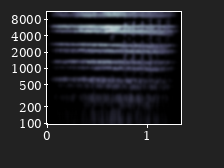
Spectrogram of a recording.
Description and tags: Sounds like a teleportation device powering down maybe?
